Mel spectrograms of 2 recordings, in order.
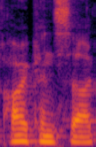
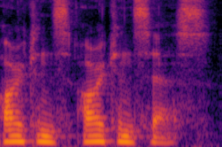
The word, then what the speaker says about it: Arkansas: I have had the opportunity to pronounce Arkansas correctly. I'm very happy about this. As many other people also do, I used to think it's called Arkansas.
